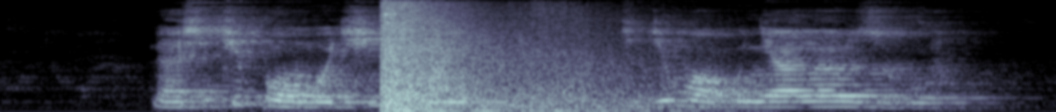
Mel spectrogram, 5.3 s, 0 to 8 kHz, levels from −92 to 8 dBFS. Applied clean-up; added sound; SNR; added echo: none; Gunshot, gunfire; -3 dB; reverberation time 0.8 s.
